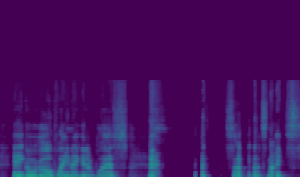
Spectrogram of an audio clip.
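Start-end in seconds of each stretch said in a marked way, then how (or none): 0.2-1.9 high, mild mock shouting. Retelling the speaker's son shouting at the smart speaker; mock shouting. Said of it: "I'll hear him just shouting like".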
